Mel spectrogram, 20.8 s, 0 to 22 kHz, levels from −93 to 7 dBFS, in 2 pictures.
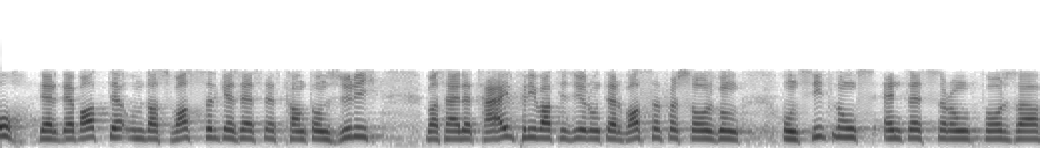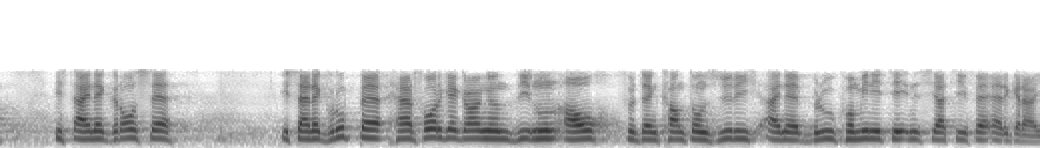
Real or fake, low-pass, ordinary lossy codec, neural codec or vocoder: fake; 3.6 kHz; none; codec, 24 kHz, 0.9 kbps, DualCodec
